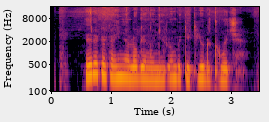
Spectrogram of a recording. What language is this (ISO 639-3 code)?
luo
